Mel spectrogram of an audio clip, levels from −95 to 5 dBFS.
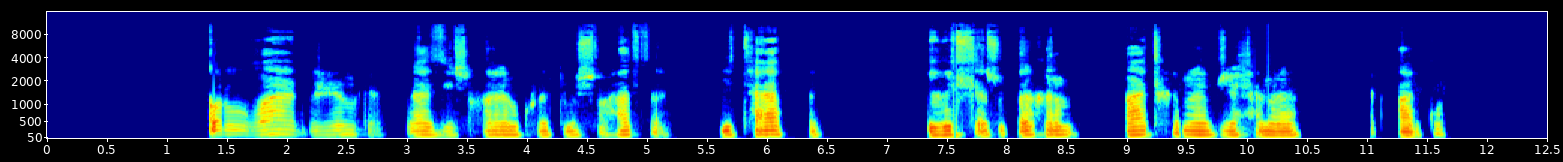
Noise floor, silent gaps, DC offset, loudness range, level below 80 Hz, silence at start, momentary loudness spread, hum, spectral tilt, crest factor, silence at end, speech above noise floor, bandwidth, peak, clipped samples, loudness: under -90 dBFS; 2.84-3.00 s, 5.25-5.61 s, 6.24-6.35 s, 6.52-7.34 s, 8.62-8.99 s, 10.47-11.03 s, 11.15-11.27 s; under 0.1%; 5 LU; -56 dBFS; 1.35 s; 16 LU; none; -7.5 dB/octave; 22 dB; 0.85 s; over 69 dB; 9.4 kHz; 0 dBFS; under 0.1%; -22 LUFS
